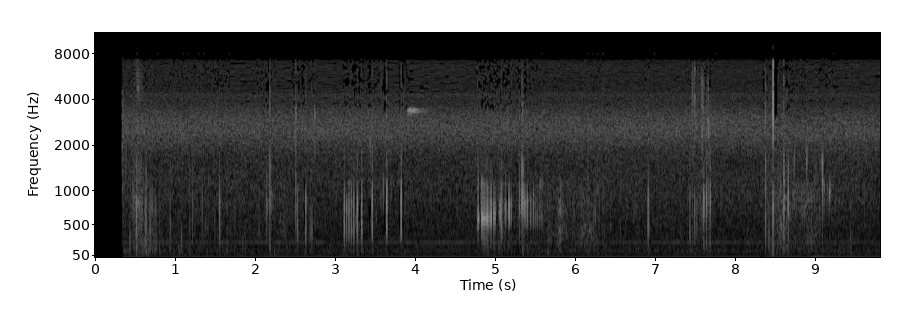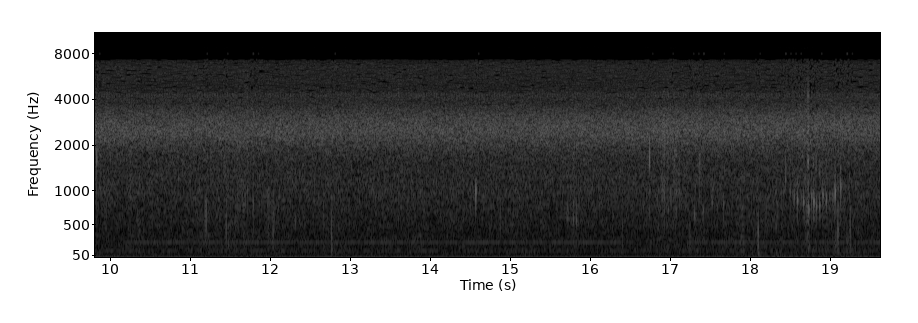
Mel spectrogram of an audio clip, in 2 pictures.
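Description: Irregular gurgles and bubbly rumbles from the abdomen, ordinary bowel sounds after a fizzy drink.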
